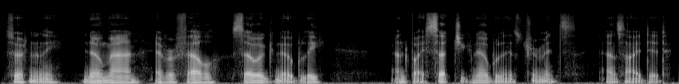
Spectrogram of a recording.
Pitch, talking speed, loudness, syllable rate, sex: 90 Hz, 135 wpm, -22 LUFS, 4.3 syllables/s, male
